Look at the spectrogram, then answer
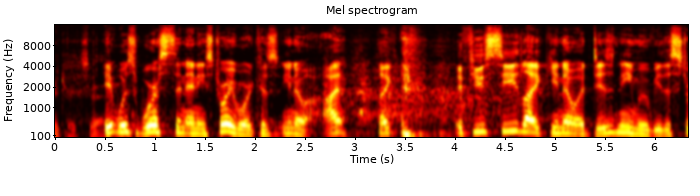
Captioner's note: laughter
